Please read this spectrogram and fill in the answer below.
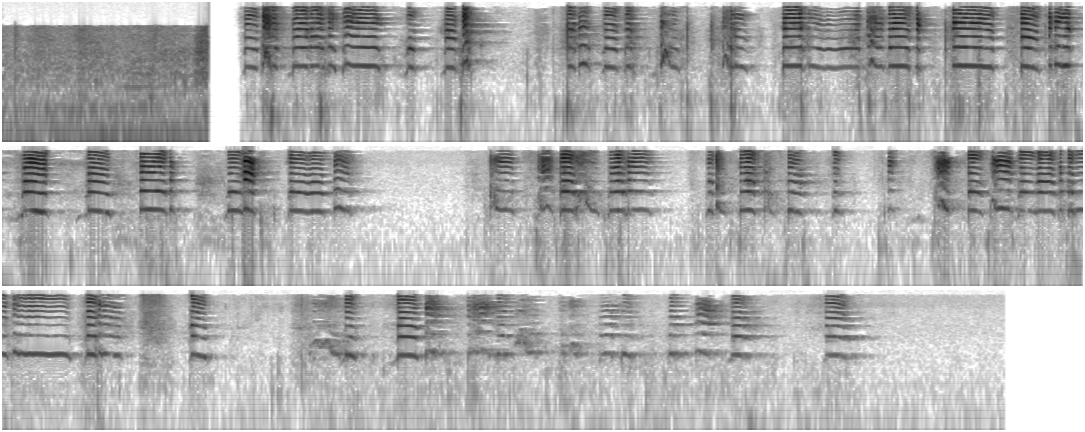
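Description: Squeaky dog toy squeaking over and over as a corgi puppy chews it: runs of short, same-pitched squeaks in quick succession, with brief pauses, stopping a second before the end.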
